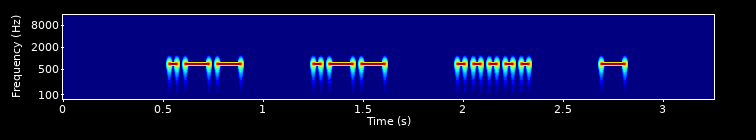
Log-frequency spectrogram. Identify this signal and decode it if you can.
Morse code, heard as a keyed tone, about 30 wpm, spaced as for 17 wpm, 700 Hz. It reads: WW5T
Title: USA Call Signs - 4 Characters - 3x Character Spacing - 30wpm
